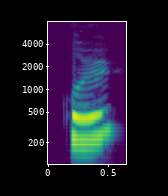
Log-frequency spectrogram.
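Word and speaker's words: 곬: 골, 골. You can ignore the 시옷 S sound, which means waterway.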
